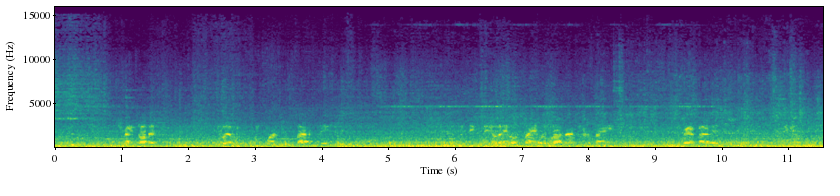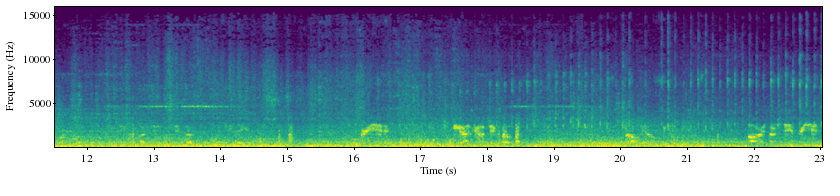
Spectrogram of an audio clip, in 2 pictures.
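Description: Train wheels squeal sharply now and then.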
